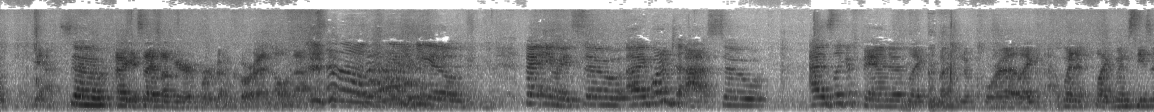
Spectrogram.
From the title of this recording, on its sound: Live Panel from the University of Chicago’s Sex Week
